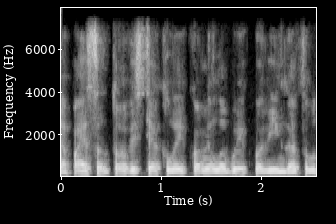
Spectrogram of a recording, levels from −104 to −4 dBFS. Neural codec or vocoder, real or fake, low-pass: none; real; 7.2 kHz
